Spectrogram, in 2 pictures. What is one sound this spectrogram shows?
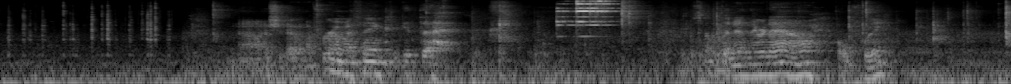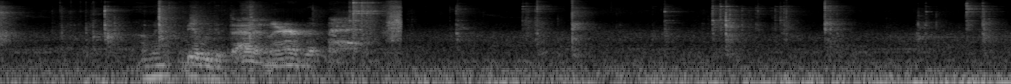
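Metal tools click and clink against a wheel.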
